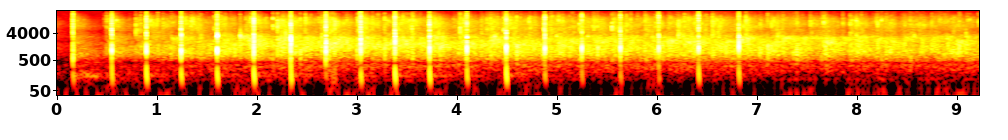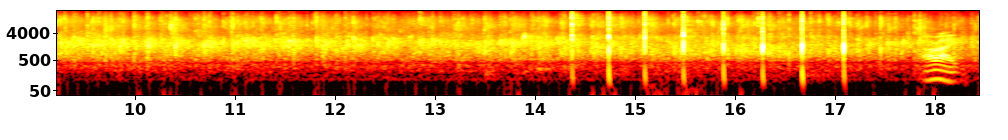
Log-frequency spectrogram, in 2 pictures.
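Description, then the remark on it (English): An audience applauds steadily for about eighteen seconds as the men stand and applaud the women in the room, a dense wash of many hands clapping with sharp individual claps standing out above the roar, fading slightly toward the end. “So I want to invite the men in the room to do what we should have done a little while ago, and let's stand and let's applaud all of these women in this room today.”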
